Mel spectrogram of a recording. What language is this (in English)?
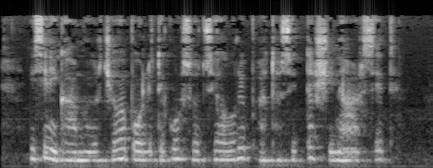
Georgian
